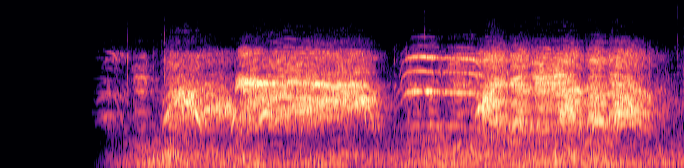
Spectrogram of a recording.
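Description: A girls' soccer team shouting a cheer together in a huddle: many young voices, starting about a second in and running in two loud stretches with a brief dip between.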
